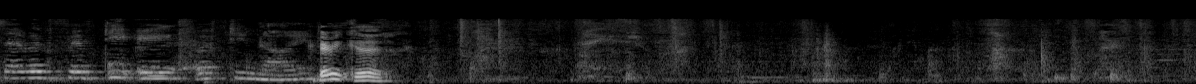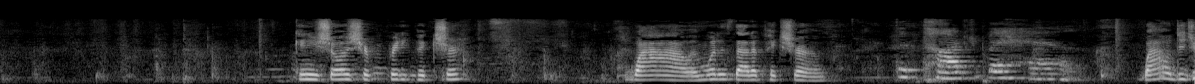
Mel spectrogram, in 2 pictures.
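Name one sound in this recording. A young girl speaks into a microphone.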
